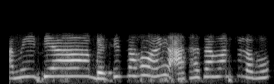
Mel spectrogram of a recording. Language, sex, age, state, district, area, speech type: Assamese, female, 18-30, Assam, Morigaon, rural, conversation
